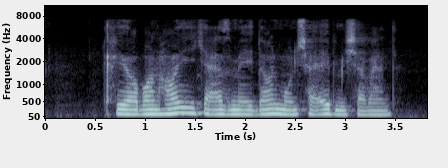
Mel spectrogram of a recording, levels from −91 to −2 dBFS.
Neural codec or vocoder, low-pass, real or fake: none; 7.2 kHz; real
